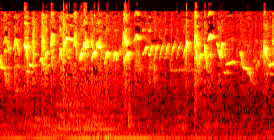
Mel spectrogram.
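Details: Branjangan, the parva form of Horsfield's bush lark from West Nusa Tenggara, Indonesia, singing a fast continuous stream of high chirps, slurred whistles and twittering notes over a steady low hum.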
